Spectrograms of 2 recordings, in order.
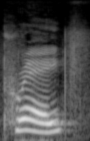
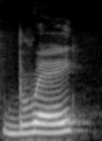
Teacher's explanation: Both are bilabial, plosive, or stops. P is voiceless and b is voiced.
